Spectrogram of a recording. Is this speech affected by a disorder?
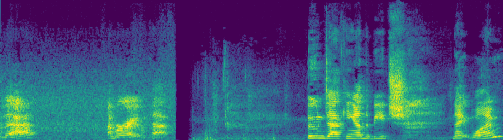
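No.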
